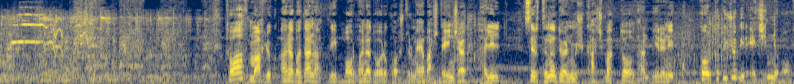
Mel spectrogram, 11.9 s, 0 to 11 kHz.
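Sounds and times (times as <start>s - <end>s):
carriage horses whinnying and neighing wildly in panic: 0.0s - 3.4s
speech: 3.4s - 11.9s.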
